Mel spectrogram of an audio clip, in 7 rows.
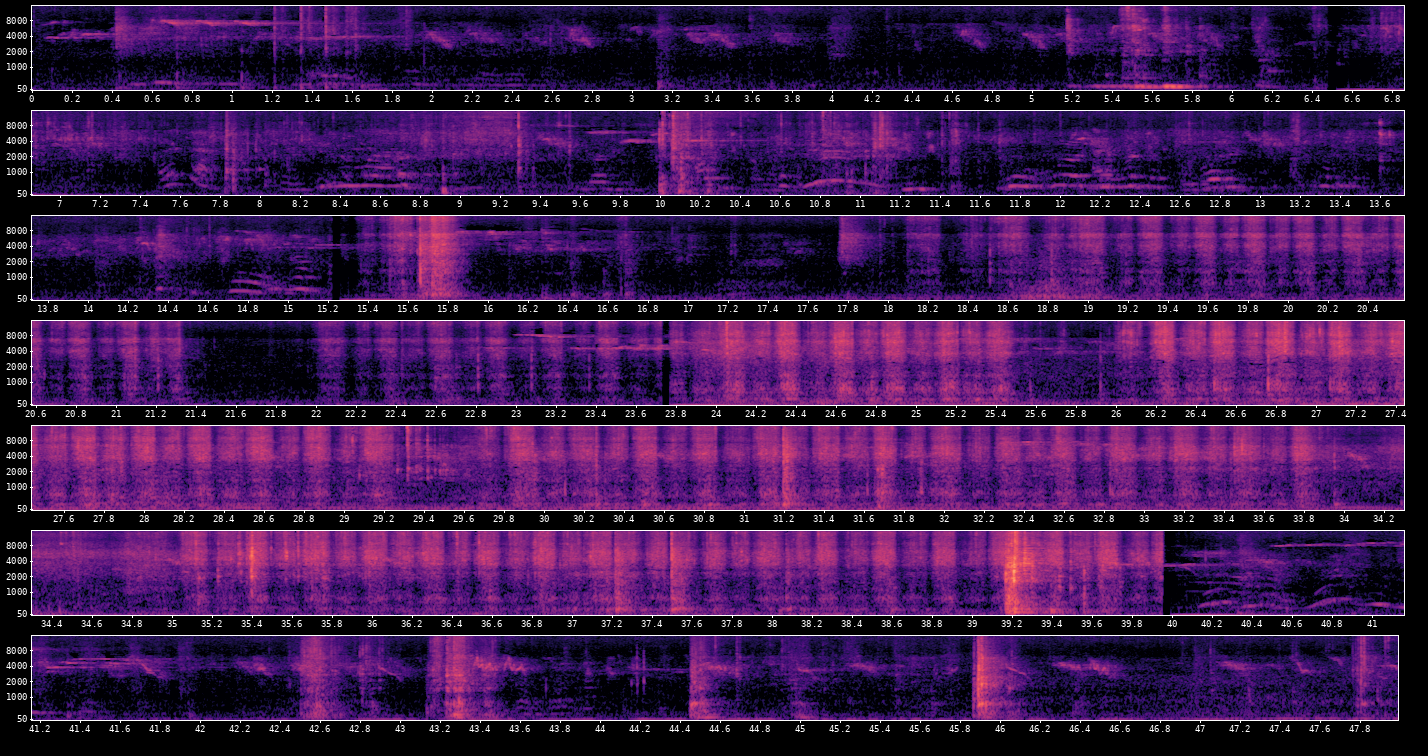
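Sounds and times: rapid scraping strokes: 18.0s - 21.4s, 22.0s - 40.0s.

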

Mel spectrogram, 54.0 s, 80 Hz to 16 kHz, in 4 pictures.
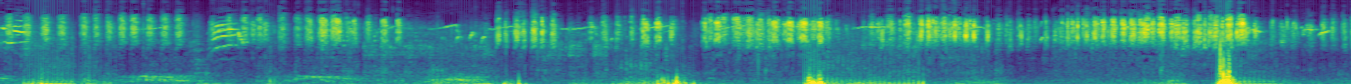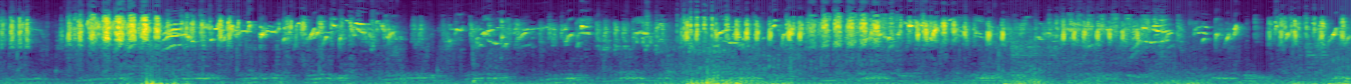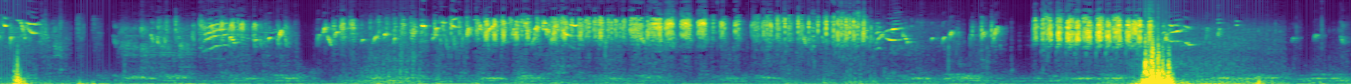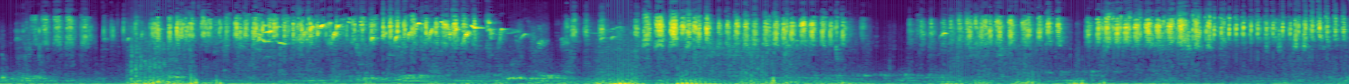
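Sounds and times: birds twittering and chirping: 0.0s - 54.0s
loud low thumps: 12.2s - 12.7s.

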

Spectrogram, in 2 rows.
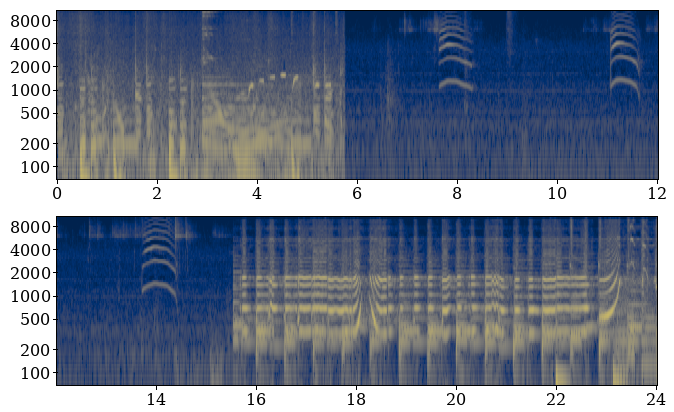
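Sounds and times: music: 0.0s - 5.8s, 15.6s - 24.0s
kitten mewing: 11.0s - 11.7s, 13.7s - 14.5s.

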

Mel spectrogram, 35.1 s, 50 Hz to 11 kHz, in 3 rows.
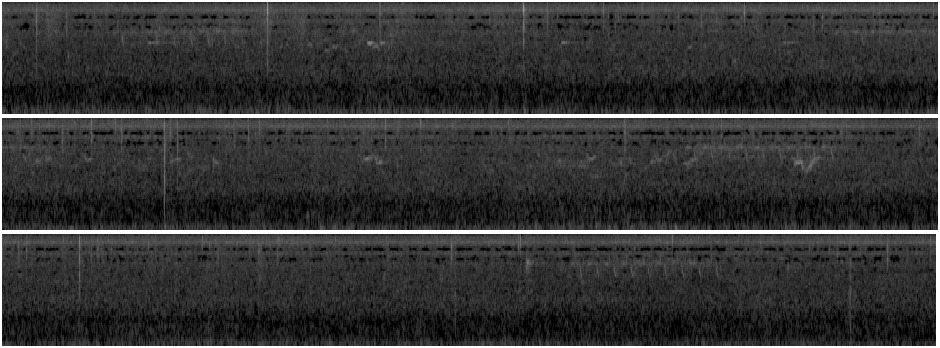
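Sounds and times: campfire burning: 0.0s - 35.0s
faint bird chirps: 0.0s - 35.0s
logs popping: 2.6s - 30.2s.

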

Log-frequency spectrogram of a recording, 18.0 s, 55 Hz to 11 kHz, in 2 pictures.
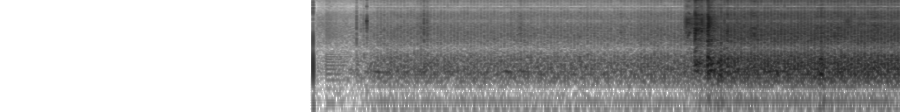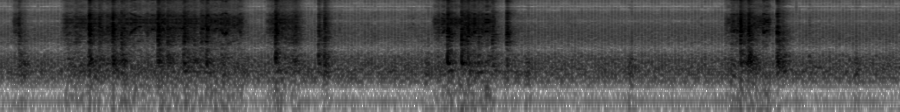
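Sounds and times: toy robot motor and gears clattering: 6.8s - 7.2s, 9.1s - 12.4s, 13.2s - 14.3s, 16.2s - 17.1s.

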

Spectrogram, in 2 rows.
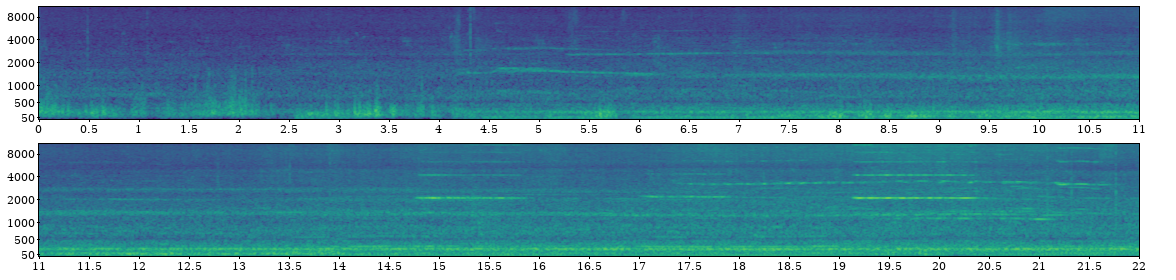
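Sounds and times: diesel train engine humming: 4.3s - 22.0s
high-pitched wheel squeals: 4.5s - 10.4s, 14.7s - 15.9s, 16.8s - 21.9s.

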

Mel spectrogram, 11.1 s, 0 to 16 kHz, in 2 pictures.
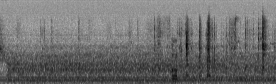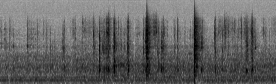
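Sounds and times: hard plastic clicking and clattering: 3.5s - 10.9s.

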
